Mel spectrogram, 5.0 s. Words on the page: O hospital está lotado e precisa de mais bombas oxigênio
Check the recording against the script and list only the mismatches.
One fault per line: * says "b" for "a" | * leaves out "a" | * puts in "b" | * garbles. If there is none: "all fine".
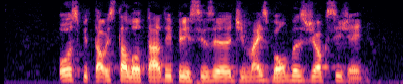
* puts in "de"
